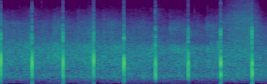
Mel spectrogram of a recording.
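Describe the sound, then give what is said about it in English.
Applause from an audience for a volunteer who helps with the group ministries, led by a steady, evenly paced run of about eight sharp, crisp claps over a soft wash of scattered clapping. No one speaks. “So can we give him a round of applause for just what he does?”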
